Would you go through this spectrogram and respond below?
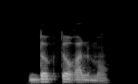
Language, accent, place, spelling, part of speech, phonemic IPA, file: French, France, Lyon, doctoralement, adverb, /dɔk.tɔ.ʁal.mɑ̃/, LL-Q150 (fra)-doctoralement.wav
- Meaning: doctorally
